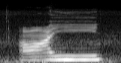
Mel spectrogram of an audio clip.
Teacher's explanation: یہ حلق کے درمیان والے حصے سے ادا ہوتے ہیں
